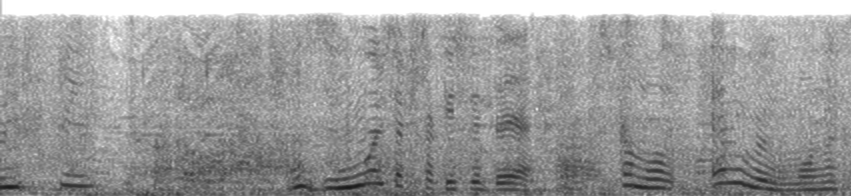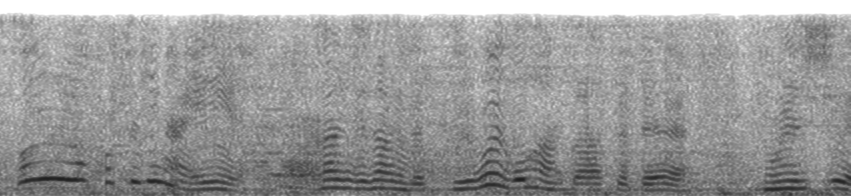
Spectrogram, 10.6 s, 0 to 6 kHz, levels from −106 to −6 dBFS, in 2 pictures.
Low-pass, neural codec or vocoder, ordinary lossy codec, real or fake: 5.4 kHz; codec, 16 kHz in and 24 kHz out, 1.1 kbps, FireRedTTS-2 codec; AAC, 48 kbps; fake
